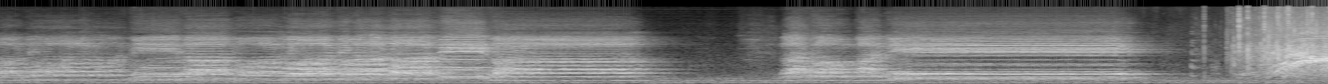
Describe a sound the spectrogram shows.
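A male choir sings together in a large hall.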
